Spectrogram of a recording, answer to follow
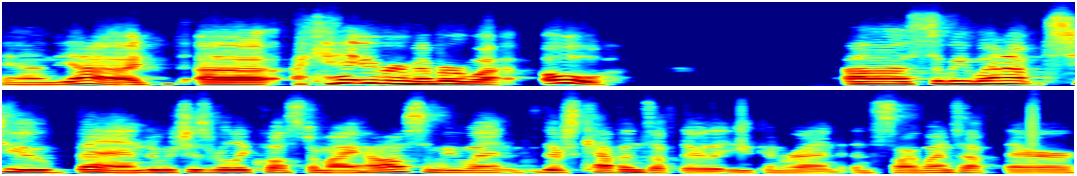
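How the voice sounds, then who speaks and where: A woman with an American accent and a fairly high pitch speaks at a moderate pace with ordinary pitch variation against a quiet background. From Northern California. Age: 40s. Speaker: raw vegan lifestyle influencer. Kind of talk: podcast interview.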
